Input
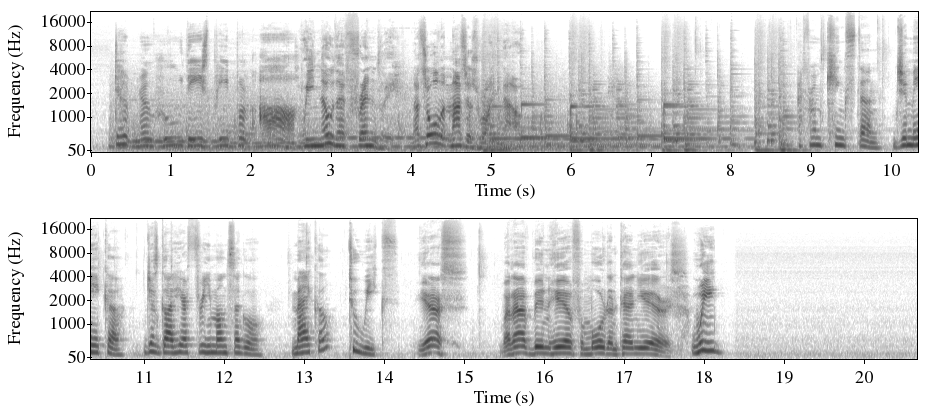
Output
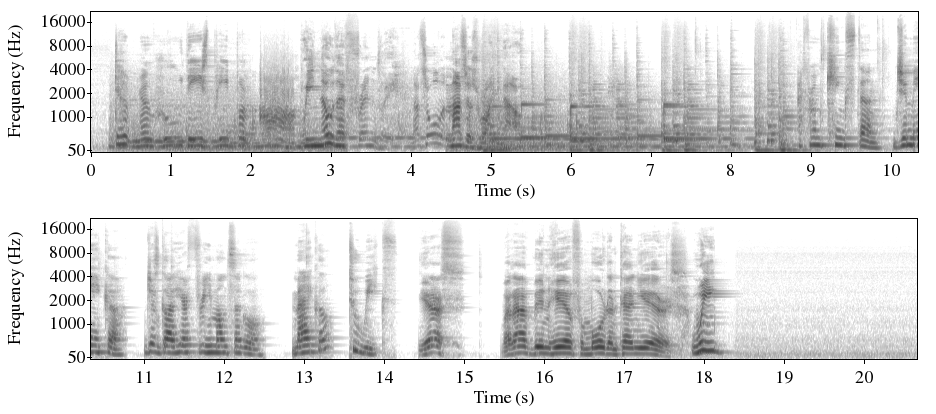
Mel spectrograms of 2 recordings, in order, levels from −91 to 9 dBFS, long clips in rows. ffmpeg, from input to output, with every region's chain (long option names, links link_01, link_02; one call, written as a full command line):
ffmpeg -i in.wav -filter_complex "[0:a]asettb=1/sr,asplit=3[link_01][link_02][link_03];[link_01]atrim=end=2.004[link_04];[link_02]atrim=start=2:end=2.62,asetpts=PTS-STARTPTS,afade=type=in:duration=0.004:curve=qsin,afade=type=out:start_time=0.616:duration=0.004:curve=qsin,lowpass=frequency=1100:poles=1,aecho=1:1:5.8:0.36,atrim=end_sample=27342,volume=26dB,asoftclip=hard,volume=-26dB[link_05];[link_03]atrim=start=2.616[link_06];[link_04][link_05]acrossfade=duration=0.004:curve1=hsin:curve2=qsin[link_07];[link_07][link_06]acrossfade=duration=0.004:curve1=qsin:curve2=hsin,asettb=1/sr,asplit=3[link_08][link_09][link_10];[link_08]atrim=end=3.204[link_11];[link_09]atrim=start=3.2:end=4.44,asetpts=PTS-STARTPTS,afade=type=in:duration=0.004:curve=qsin,afade=type=out:start_time=1.236:duration=0.004:curve=qsin,highpass=frequency=310:poles=1,acompressor=threshold=-35dB:ratio=3:attack=3.2:release=140:knee=1:detection=peak[link_12];[link_10]atrim=start=4.436[link_13];[link_11][link_12]acrossfade=duration=0.004:curve1=hsin:curve2=qsin[link_14];[link_14][link_13]acrossfade=duration=0.004:curve1=qsin:curve2=hsin,asettb=1/sr,asplit=3[link_15][link_16][link_17];[link_15]atrim=end=10.284[link_18];[link_16]atrim=start=10.28:end=15.94,asetpts=PTS-STARTPTS,afade=type=in:duration=0.004:curve=qsin,afade=type=out:start_time=5.656:duration=0.004:curve=qsin,agate=range=-20dB:threshold=-49dB:ratio=16:release=100:detection=peak,flanger=delay=15.5:depth=4.9:speed=1.3[link_19];[link_17]atrim=start=15.936[link_20];[link_18][link_19]acrossfade=duration=0.004:curve1=hsin:curve2=qsin[link_21];[link_21][link_20]acrossfade=duration=0.004:curve1=qsin:curve2=hsin,highshelf=frequency=5300:gain=-4.5,bandreject=frequency=203.9:width_type=h:width=4,bandreject=frequency=407.8:width_type=h:width=4,bandreject=frequency=611.7:width_type=h:width=4,bandreject=frequency=815.6:width_type=h:width=4,bandreject=frequency=1019.5:width_type=h:width=4,bandreject=frequency=1223.4:width_type=h:width=4,bandreject=frequency=1427.3:width_type=h:width=4,bandreject=frequency=1631.2:width_type=h:width=4,bandreject=frequency=1835.1:width_type=h:width=4,bandreject=frequency=2039:width_type=h:width=4,bandreject=frequency=2242.9:width_type=h:width=4,bandreject=frequency=2446.8:width_type=h:width=4,bandreject=frequency=2650.7:width_type=h:width=4,bandreject=frequency=2854.6:width_type=h:width=4,bandreject=frequency=3058.5:width_type=h:width=4,bandreject=frequency=3262.4:width_type=h:width=4,bandreject=frequency=3466.3:width_type=h:width=4,bandreject=frequency=3670.2:width_type=h:width=4,bandreject=frequency=3874.1:width_type=h:width=4,bandreject=frequency=4078:width_type=h:width=4,bandreject=frequency=4281.9:width_type=h:width=4,bandreject=frequency=4485.8:width_type=h:width=4,bandreject=frequency=4689.7:width_type=h:width=4,bandreject=frequency=4893.6:width_type=h:width=4,bandreject=frequency=5097.5:width_type=h:width=4,bandreject=frequency=5301.4:width_type=h:width=4,bandreject=frequency=5505.3:width_type=h:width=4,bandreject=frequency=5709.2:width_type=h:width=4,bandreject=frequency=5913.1:width_type=h:width=4,bandreject=frequency=6117:width_type=h:width=4,bandreject=frequency=6320.9:width_type=h:width=4,bandreject=frequency=6524.8:width_type=h:width=4,bandreject=frequency=6728.7:width_type=h:width=4,bandreject=frequency=6932.6:width_type=h:width=4,bandreject=frequency=7136.5:width_type=h:width=4,bandreject=frequency=7340.4:width_type=h:width=4,bandreject=frequency=7544.3:width_type=h:width=4,bandreject=frequency=7748.2:width_type=h:width=4" out.wav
